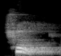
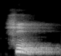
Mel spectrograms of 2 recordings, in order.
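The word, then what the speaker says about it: شین: So to pronounce this shin, we use S with H for the sound like sh, shin.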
